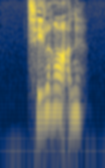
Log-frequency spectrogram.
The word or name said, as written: TILRANEDE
